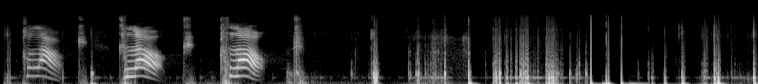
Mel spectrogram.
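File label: "clock", spoken word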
